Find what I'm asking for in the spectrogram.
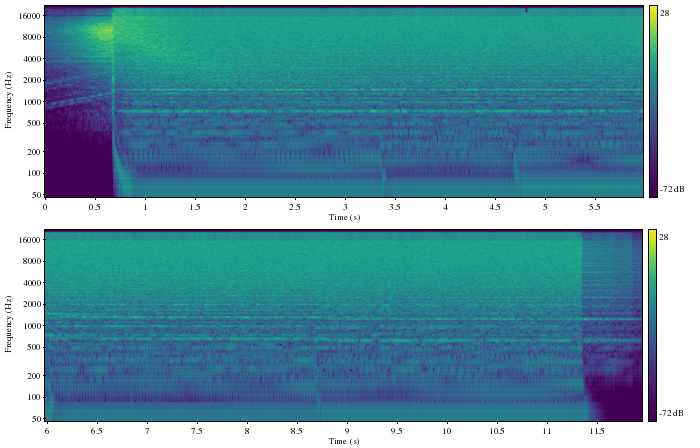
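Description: A loud, buzzy synthesizer sustains thick chords that shift every second or two over a deep bass, playing continuously before stopping abruptly.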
